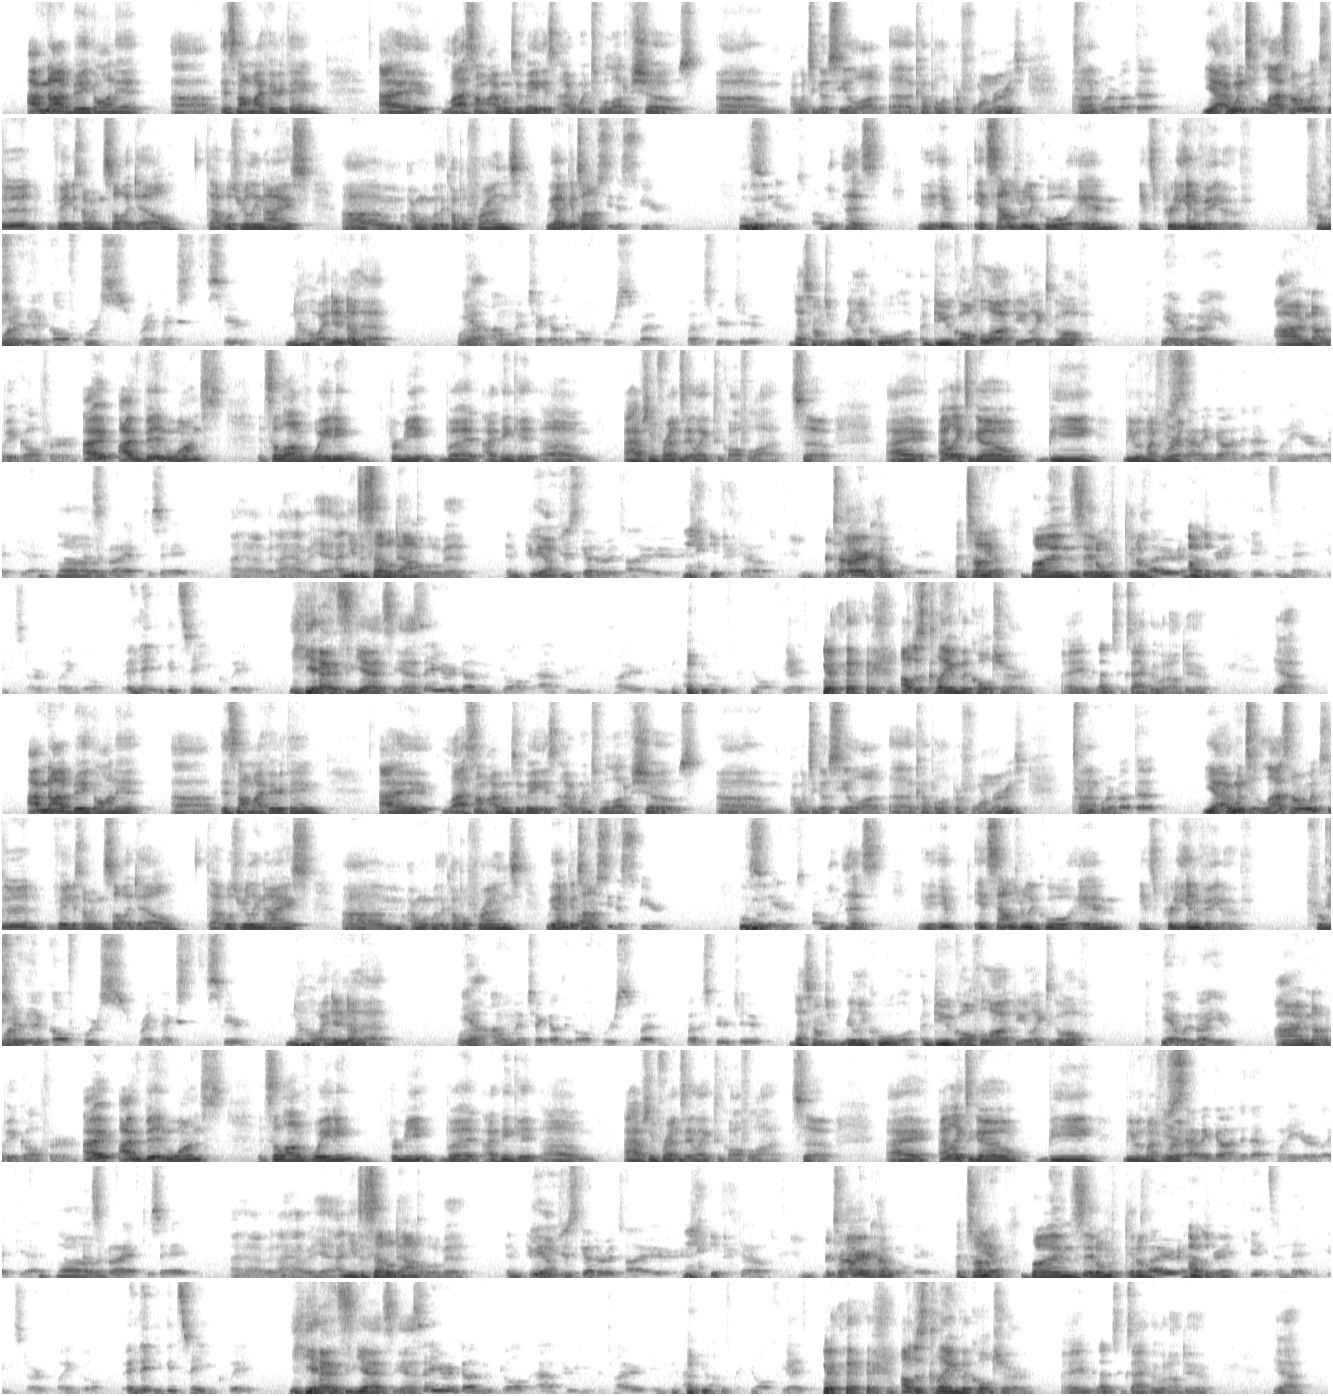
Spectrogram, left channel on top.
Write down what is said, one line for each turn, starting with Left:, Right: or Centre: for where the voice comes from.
Left: I'm not big on it. Uh, it's not my favorite thing. I last time I went to Vegas, I went to a lot of shows. Um, I went to go see a lot, uh, a couple of performers. Uh,
Right: Tell me more about that.
Left: yeah, I went to last time I went to Vegas, I went and saw Adele. That was really nice. Um, I went with a couple friends. We had a good
Right: I
Left: time.
Right: want to see the sphere. The
Left: Ooh,
Right: sphere
Left: the-
Right: is probably
Left: yes,
Right: cool.
Left: it, it it sounds really cool and it's pretty innovative from
Right: Did
Left: what
Right: you
Left: I,
Right: know there's a golf course right next to the sphere?
Left: no, I didn't know that. Wow,
Right: Yeah, I want to check out the golf course by by the sphere too.
Left: That sounds really cool. Do you golf a lot? Do you like to golf?
Right: Yeah, what about you?
Left: I'm not a big golfer. I I've been once. It's a lot of waiting for me, but I think it um I have some friends they like to golf a lot. So I I like to go be be with my friends.
Right: You just haven't gotten to that point of your life yet.
Left: No,
Right: That's what I have to say.
Left: I have it. I have it. Yeah. I need to settle down a little bit and maybe
Right: Yeah, you
Left: I'll
Right: just got to retire
Left: <laughs>
Right: and, you know, <laughs> then
Left: retire, have
Right: you'll get there.
Left: a ton
Right: Yeah,
Left: of <laughs> buns. It'll it'll
Right: retire, have
Left: come to
Right: grandkids,
Left: me.
Right: and then you can start playing golf. And
Left: <laughs>
Right: then you can say you quit.
Left: Yes, yes, yes.
Right: You can say you're done with golf after you retired and you
Left: <laughs>
Right: have not played golf yet.
Left: <laughs> I'll just claim the culture. I, that's exactly what I'll do. Yeah.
